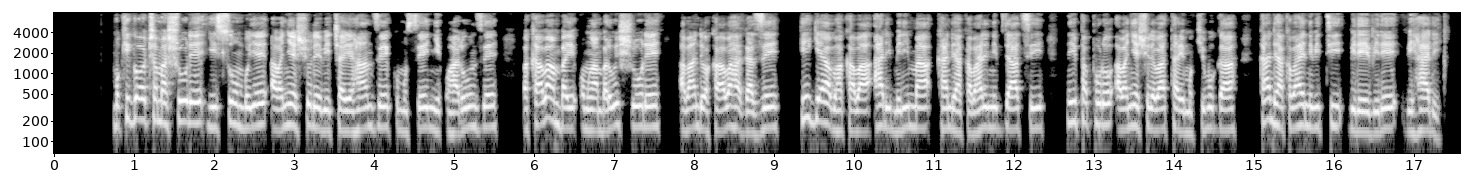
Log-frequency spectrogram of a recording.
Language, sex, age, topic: Rundi, female, 25-35, education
